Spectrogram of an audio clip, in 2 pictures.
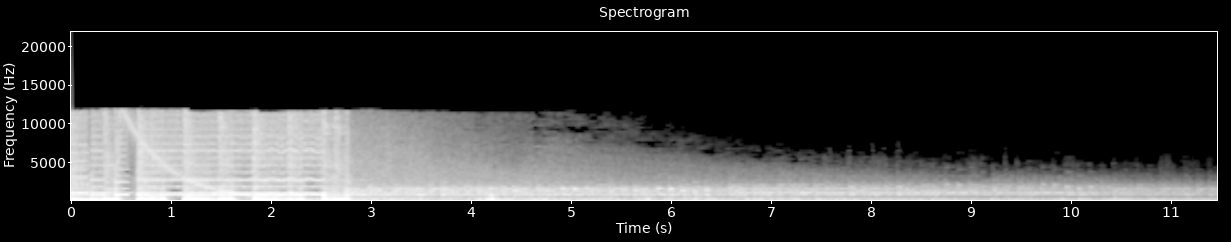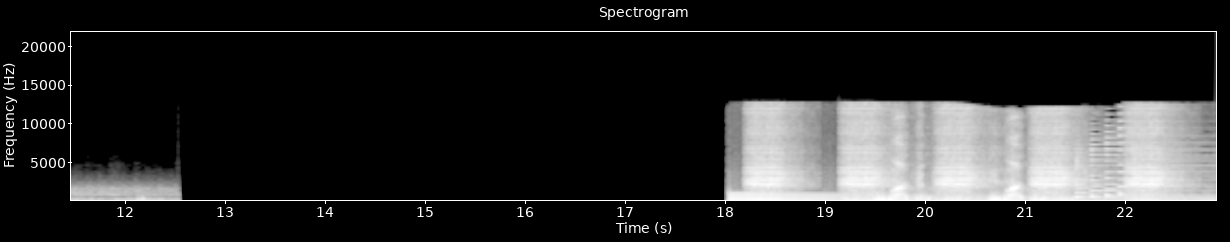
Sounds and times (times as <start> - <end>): Music: 0.0 - 12.5, 18.1 - 22.9.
